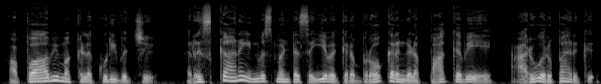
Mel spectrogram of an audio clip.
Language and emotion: Tamil, disgusted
